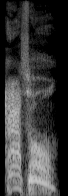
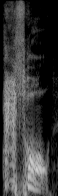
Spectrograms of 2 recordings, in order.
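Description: First: High squawk; a bird parroting a swear word; high, shrill-free bird squawk; squawking raven. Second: Said in the usual way. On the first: A narrator's reading.

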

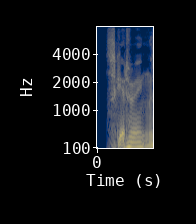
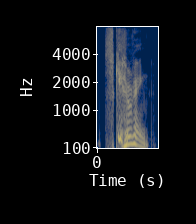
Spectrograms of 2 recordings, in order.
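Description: First: Uneasy, hushed dread. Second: High, loud frightened cry; terrified cry. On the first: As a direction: say it with creeping fear. Frightened portrait repeats. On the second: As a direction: cry out in terror. Covers ears, terrified. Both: A narrator's reading.

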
